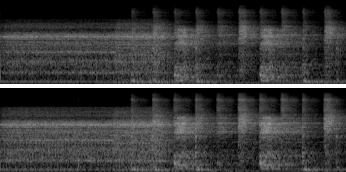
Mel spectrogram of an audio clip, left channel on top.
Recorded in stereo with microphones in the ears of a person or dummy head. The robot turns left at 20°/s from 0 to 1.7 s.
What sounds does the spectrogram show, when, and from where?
1.3 s a snare drum: 30° right (ahead or behind), 3.5 m; by 3.4 s 40° right (ahead or behind), 3.5 m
